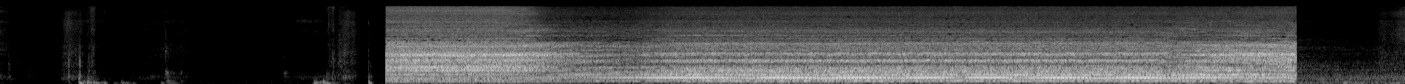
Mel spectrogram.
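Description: SuperFlow flow bench switched on about four seconds in: its motors run with a steady whine while pulling air through the Holley 850 carburettor, intake and cylinder head at about 27.5 inches of water test pressure. It shuts off suddenly about a second before the end. A few light handling knocks come before it starts.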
